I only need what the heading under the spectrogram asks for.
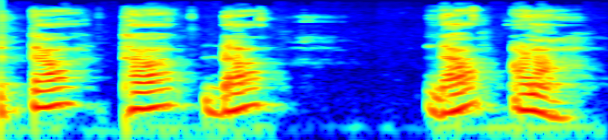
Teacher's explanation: जीभ की नोक को ऊपर के तालु के आगे वाले हिस्से से लगाकर बोलेंगे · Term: मूर्धा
